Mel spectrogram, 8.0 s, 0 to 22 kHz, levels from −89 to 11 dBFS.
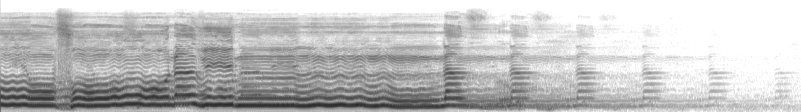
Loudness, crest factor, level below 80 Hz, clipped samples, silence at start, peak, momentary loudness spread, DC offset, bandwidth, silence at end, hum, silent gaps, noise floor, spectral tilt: -12 LUFS; 12 dB; -72 dBFS; under 0.1%; 0 s; -2 dBFS; 15 LU; under 0.1%; 12.5 kHz; 2.15 s; none; none; -62 dBFS; -6 dB/octave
